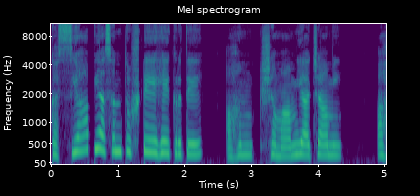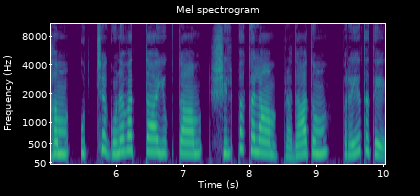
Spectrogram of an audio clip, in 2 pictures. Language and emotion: Sanskrit, sad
